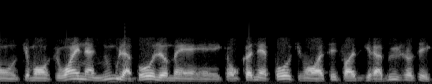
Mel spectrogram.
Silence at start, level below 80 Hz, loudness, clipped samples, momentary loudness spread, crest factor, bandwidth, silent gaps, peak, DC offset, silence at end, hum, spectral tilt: 0 s; -72 dBFS; -23 LUFS; under 0.1%; 7 LU; 14 dB; 4.7 kHz; none; -8 dBFS; under 0.1%; 0 s; none; -8 dB/octave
